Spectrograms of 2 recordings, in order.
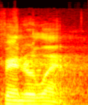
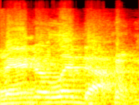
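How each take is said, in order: First: The name ends in a consonant sound. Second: The name ends in a vowel sound. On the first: The speaker calls it wrong. "a lot of folks think it's Vanderlyn" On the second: The speaker calls it right. "the official is Vanderlinda"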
